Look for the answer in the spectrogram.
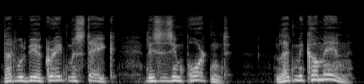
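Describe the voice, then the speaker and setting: A man voicing a desperate young male guerrilla who shouts and pleads up at a guarded trench. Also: fairly high pitch, expressive, moderate pace, husky, no echo, studio quality, voice pushed up. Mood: frantic shouting.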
